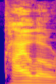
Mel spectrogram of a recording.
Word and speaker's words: Kylo: name to be kylo because kylo rhymes with solo I don't want to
